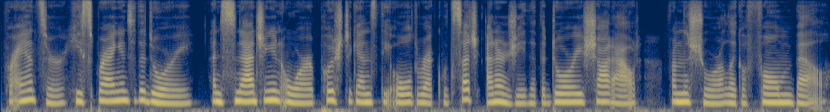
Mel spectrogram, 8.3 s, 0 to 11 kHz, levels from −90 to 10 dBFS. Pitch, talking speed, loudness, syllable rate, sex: 205 Hz, 225 wpm, -16 LUFS, 5.1 syllables/s, female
